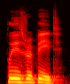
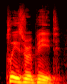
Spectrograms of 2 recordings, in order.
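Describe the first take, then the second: No difference in how they are said.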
